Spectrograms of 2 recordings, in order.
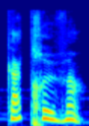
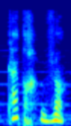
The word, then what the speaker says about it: quatre-vingts: is even more surprising quatre-vingts literally four times twenty did you notice I didn't say "quatr-vingts" but I pronounced each syllables qua-tre-vingts ninety is quatre-vingt-dix literally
